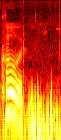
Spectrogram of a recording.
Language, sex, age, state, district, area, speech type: Kashmiri, male, 18-30, Jammu and Kashmir, Kupwara, urban, read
